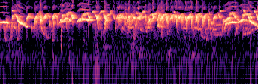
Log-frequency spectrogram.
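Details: Several pet canaries singing together indoors at home, a dense, continuous chorus of fast warbling trills, chirps and rolling notes overlapping throughout, with brief clear whistles near the start and end.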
